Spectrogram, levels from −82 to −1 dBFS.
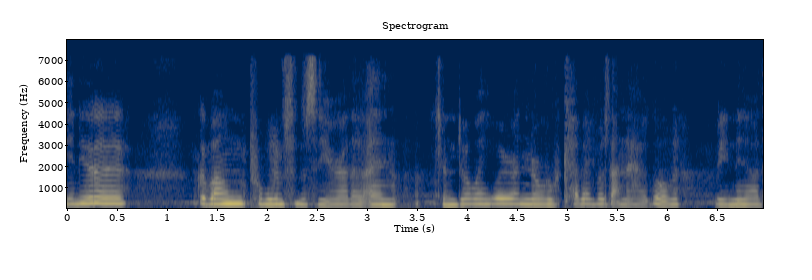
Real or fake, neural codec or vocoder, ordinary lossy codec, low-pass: fake; codec, 16 kHz in and 24 kHz out, 0.4 kbps, LongCat-Audio-Codec, four codebook decoder; AAC, 32 kbps; 7.2 kHz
